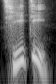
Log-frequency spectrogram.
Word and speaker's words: Qiqi: It's Qiqi. – Qiqi. – As in, it's the Chinese character that is Qi. So I'm guessing that it's Qiqi.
